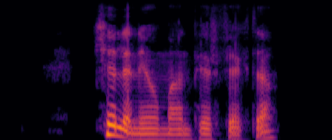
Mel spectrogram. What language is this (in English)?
Central Kurdish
